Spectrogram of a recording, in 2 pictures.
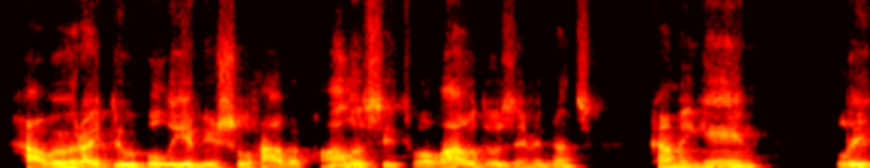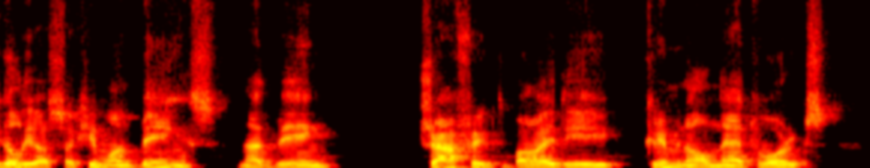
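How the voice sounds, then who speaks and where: A man in a non-native accent with ordinary pitch variation. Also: moderate pace. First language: not English. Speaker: college dean. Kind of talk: panel discussion. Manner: halting, many repeated words.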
